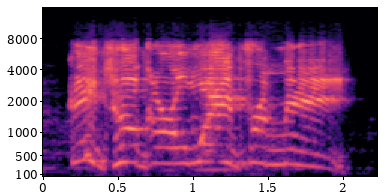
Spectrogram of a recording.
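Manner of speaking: very high, shrieking, hysterical yell. Pressed to get on with it during questioning, the speaker finally answers, yelling. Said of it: "Can we stop yelling now?".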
